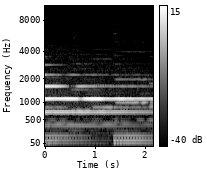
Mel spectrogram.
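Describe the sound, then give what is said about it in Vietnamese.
A deep Zen temple meditation bell rings out in a long, steady, humming resonance, with a second low stroke rolling in partway through, fairly loud, with no voices. It sounds across a Zen garden in a mountain forest, marking the end of work hours, in India. “Chuông âm vang từng tiếng một, trầm nhẹ rồi tan theo sương mây.”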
